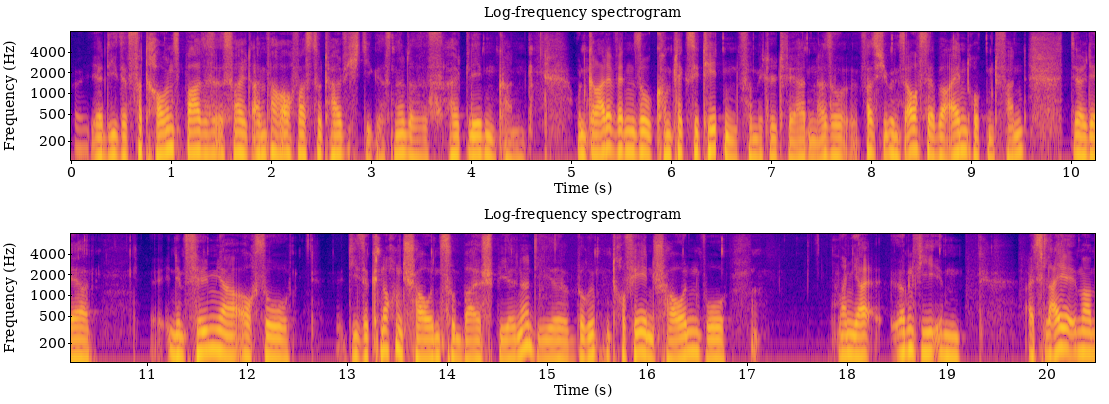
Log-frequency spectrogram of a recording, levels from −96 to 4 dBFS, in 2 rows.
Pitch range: 115-140 Hz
